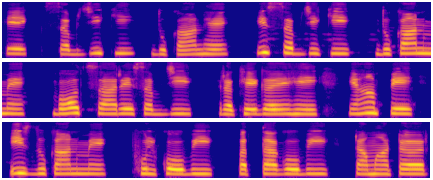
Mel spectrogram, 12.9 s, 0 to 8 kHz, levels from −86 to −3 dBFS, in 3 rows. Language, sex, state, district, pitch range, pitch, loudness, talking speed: Hindi, female, Bihar, Lakhisarai, 240-260 Hz, 250 Hz, -17 LUFS, 115 wpm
